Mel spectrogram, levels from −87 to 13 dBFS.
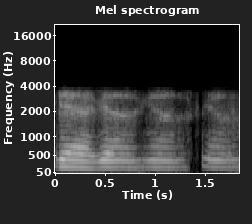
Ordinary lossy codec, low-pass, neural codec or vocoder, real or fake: Opus, 16 kbps; 3.6 kHz; codec, 16 kHz, 16 kbps, FreqCodec, smaller model; fake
